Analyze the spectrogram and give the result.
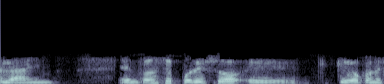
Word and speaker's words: Lyme: Sí, primero que me gustaría que pudieras deletrear el nombre de la enfermedad, es LYME. – Sí, la enfermedad se llama Lyme, que se escribe L-Y-M-E.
